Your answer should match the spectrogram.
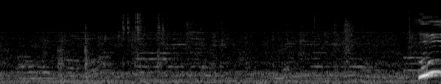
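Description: Faint speech and music in the background over a low steady hum.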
